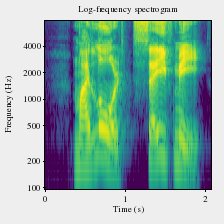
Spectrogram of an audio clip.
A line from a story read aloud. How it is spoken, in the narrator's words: Lin Chong cried in desperation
